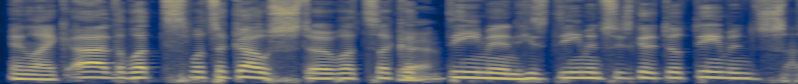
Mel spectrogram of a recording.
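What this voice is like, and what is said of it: Put-on accent for a character. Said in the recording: “I don't know why I'm going with this accent because I'm giving this character kind of a shitty personality.”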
